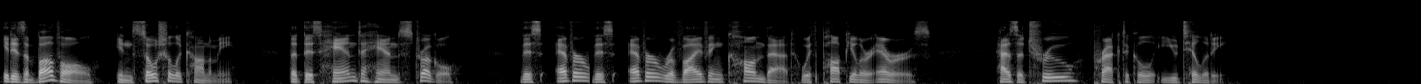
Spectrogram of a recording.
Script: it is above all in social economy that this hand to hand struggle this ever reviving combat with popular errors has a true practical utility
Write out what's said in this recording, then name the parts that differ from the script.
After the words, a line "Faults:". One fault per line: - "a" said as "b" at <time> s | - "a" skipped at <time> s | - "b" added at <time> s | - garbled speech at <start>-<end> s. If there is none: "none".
it is above all in social economy that this hand to hand struggle this ever this ever reviving combat with popular errors has a true practical utility
Faults:
- "this ever" added at 5.9 s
